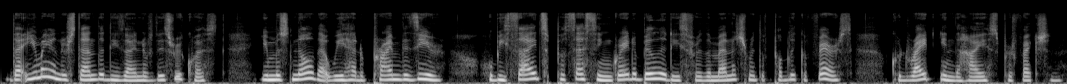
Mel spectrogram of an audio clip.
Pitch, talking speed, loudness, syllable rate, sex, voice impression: 210 Hz, 195 wpm, -17 LUFS, 5.9 syllables/s, female, feminine, adult-like, relaxed, powerful, slightly bright, soft, slightly muffled, slightly raspy, intellectual, calm, friendly, reassuring, kind, modest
